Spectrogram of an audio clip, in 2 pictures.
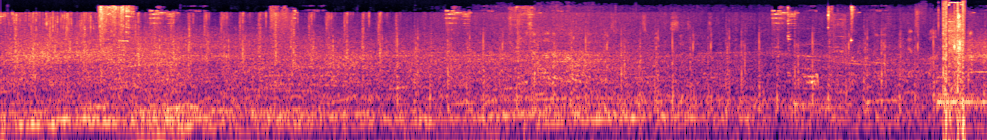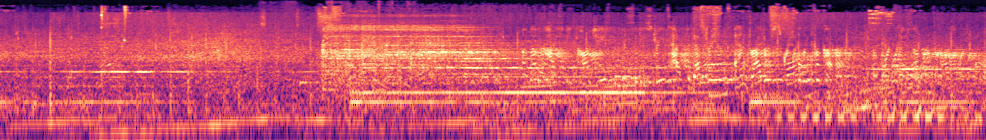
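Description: Footsteps run quickly over pavement.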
